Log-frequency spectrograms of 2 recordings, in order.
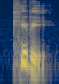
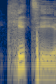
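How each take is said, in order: First: Kitty is said in an American accent. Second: Kitty is said in a non-American accent. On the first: "for our American friends, ... You might say kitty" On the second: "like I would"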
